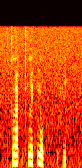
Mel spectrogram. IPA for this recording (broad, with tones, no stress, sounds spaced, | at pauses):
k l a˦˥ k̚ pʰ l e˦˥ k̚ n o˨˩ k̚ | f i˨˩ t̚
